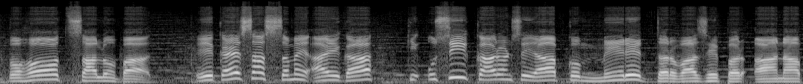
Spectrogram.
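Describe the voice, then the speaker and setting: A man's voice: fairly high pitch, sharp tone, exaggerated voice. A man voicing a poor, protective village father in a Hindi cartoon story, earnest and often repeating himself. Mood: wounded, resolute.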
